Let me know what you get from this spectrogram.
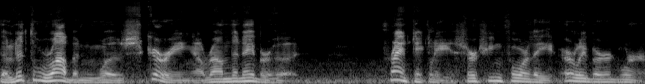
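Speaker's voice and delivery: very deep storytelling reading voice. Imitating a man who reads children's stories, in a very deep storyteller voice. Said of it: "I'll be like that guy with the real deep voice who just uh, reads the children's stories".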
